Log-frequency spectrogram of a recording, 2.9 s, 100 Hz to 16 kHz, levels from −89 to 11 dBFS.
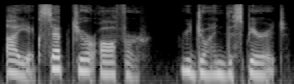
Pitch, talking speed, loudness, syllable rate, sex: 195 Hz, 145 wpm, -20 LUFS, 4.7 syllables/s, female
